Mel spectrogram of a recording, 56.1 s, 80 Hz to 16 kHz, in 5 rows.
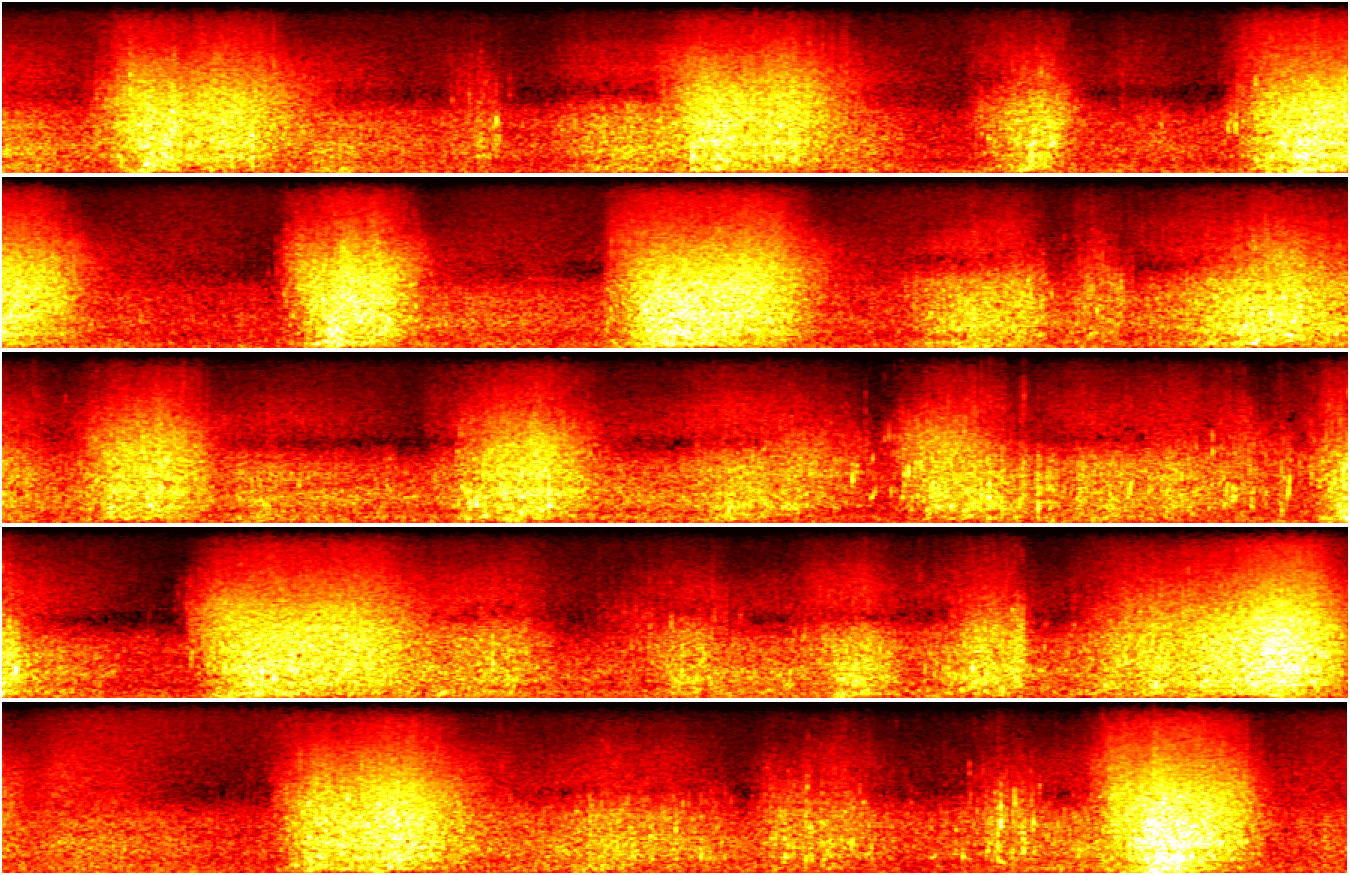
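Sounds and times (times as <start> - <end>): sea waves breaking: 0.0 - 3.1, 38.9 - 56.0.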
